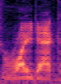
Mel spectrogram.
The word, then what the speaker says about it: Rydek: think i called him redact but i think it's pronounced rydak according to greg that is man that's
